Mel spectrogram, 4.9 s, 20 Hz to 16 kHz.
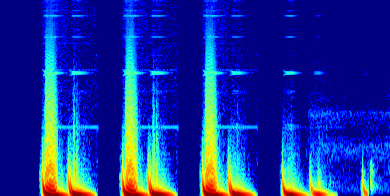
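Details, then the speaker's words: Normal first and second heart sounds (S1, S2) in a physiology student auscultation recording: a steady lub-dub at about 60 per minute, with two crisp sounds per beat and quiet pauses. S1 is tricuspid/mitral closure; S2 is aortic/pulmonary closure. "este vídeo podemos apreciar el ruido uno y el ruido dos el ruido uno se produce por el cierre de las válvulas tricúspide y mitral debido a la sistole ventricular"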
